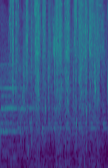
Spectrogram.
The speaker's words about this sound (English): Soon, they came to another river. This one actually was made of water, but something moved in the riverbed.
